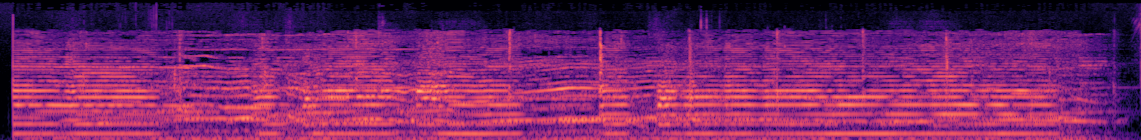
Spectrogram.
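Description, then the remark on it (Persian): Many car horns blare together in long, overlapping sustained honks, loud and continuous over a busy street din, with shorter toots popping in and out, as people in the streets of Tehran, Iran celebrate the national football team's win over Morocco. “خب در خیابون‌ها تصاویری که هستش، مردم چراغ اتومبیل‌ها رو روشن کردن، بوق می‌زنن، شادی می‌کنن، می‌رقصن و همونطور که تو گفتی شیرینی پخش می‌کنن.”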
